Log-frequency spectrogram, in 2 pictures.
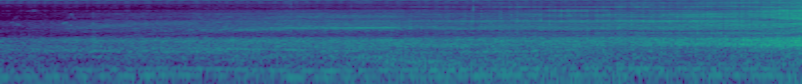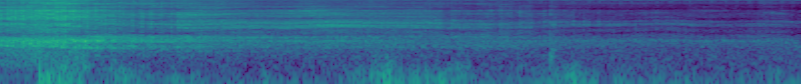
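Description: Rush of air and road noise picked up by a camera riding on a fast RC car. It builds to a loud peak about five seconds in, followed by a few low thumps.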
